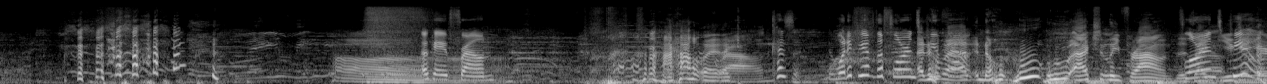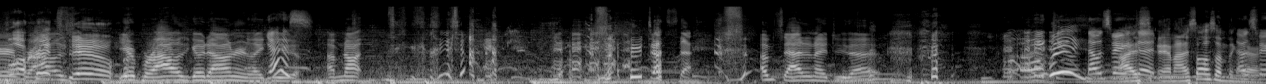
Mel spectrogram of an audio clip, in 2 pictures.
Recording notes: LIVE from SpringFest. Go to SpringFest to talk to students.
